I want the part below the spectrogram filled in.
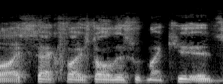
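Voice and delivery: ordinary talk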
